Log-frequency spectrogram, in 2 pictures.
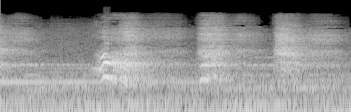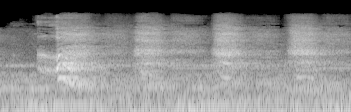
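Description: A woman's short, sharp gasps, about one a second, over a steady low hum.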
